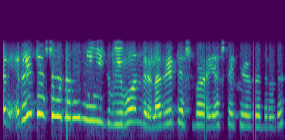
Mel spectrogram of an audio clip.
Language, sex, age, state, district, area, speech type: Kannada, female, 45-60, Karnataka, Dharwad, rural, conversation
